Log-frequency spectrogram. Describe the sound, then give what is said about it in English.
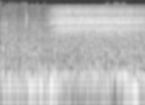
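Steady breathy draws of air, someone inhaling and exhaling from two vapes at once, a nicotine vape and a THC vape, with a soft hiss and low rumbling airflow running continuously and no talking. “I do my nicotine vape and my THC vape at the same time.”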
